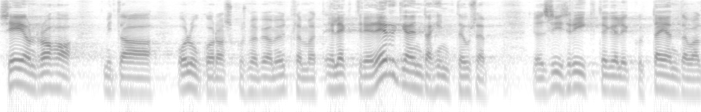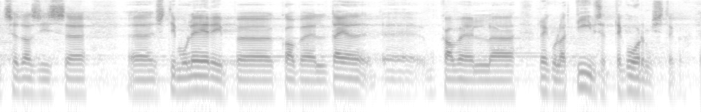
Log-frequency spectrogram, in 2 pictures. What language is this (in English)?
Estonian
